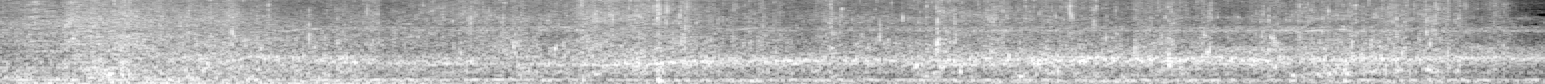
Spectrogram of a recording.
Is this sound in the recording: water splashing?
yes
